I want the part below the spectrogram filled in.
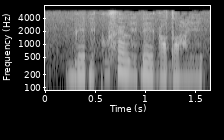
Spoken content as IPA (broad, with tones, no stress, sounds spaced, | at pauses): b eː˨ ɗ e̤˨ k ṳ˦ s ɛ̃˧ l e̤˧ ɗ eː˧ ɡ ɔ˨ dˤ ɛ˨ ɦ e̤˦˨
